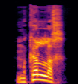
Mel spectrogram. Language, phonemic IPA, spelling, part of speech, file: Moroccan Arabic, /mkal.lax/, مكلخ, adjective, LL-Q56426 (ary)-مكلخ.wav
- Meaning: stupid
